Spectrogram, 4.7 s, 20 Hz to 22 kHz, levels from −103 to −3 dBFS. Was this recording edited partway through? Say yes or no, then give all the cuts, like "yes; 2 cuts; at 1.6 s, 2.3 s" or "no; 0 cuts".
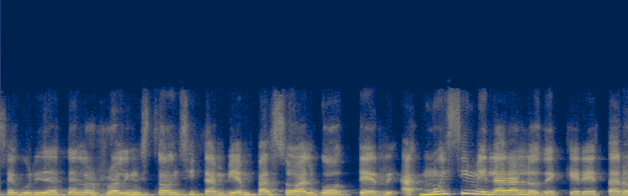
no; 0 cuts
